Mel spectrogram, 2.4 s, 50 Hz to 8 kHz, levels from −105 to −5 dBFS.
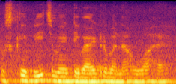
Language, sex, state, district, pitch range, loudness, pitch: Hindi, male, Uttar Pradesh, Lucknow, 110-130 Hz, -14 LUFS, 115 Hz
